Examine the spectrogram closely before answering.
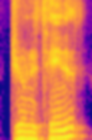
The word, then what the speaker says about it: Juneteenth: June 19th, 2025, Town Hall closed in observance of Juneteenth. That's how you pronounce it.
